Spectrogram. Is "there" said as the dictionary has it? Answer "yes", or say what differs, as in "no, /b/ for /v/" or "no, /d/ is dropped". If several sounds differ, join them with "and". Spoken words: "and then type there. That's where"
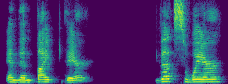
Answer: yes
